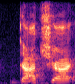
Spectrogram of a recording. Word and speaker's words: Dacia: yeah i want you to type dacia motors dacha is spelled d-a-c-i-a or just type dacha motors yes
